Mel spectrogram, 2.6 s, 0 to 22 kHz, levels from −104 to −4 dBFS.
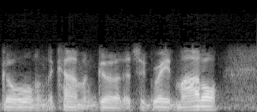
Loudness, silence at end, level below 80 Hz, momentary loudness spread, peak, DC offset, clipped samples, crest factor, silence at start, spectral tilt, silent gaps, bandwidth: -21 LUFS; 0 s; -54 dBFS; 7 LU; -2 dBFS; under 0.1%; under 0.1%; 18 dB; 0 s; -10.5 dB/octave; none; 4.1 kHz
